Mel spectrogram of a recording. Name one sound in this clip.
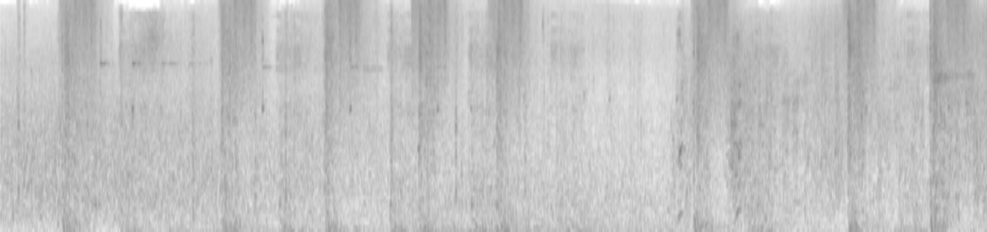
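Magic blasts and weapon hits burst out again and again in a fight.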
